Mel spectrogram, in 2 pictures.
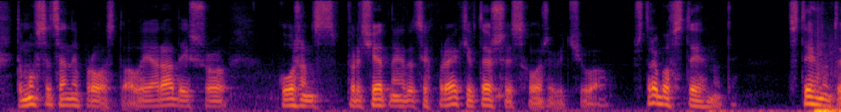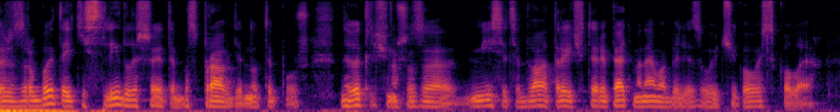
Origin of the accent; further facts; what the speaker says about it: Rivne Oblast, Ukraine; moved away as an adult; also born or lived in Lutsk; now in Kyiv, Ukraine; я родом з Рівненщини, дружина з Волині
